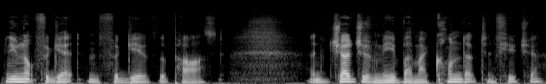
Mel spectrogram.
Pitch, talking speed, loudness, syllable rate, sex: 105 Hz, 185 wpm, -21 LUFS, 5.3 syllables/s, male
